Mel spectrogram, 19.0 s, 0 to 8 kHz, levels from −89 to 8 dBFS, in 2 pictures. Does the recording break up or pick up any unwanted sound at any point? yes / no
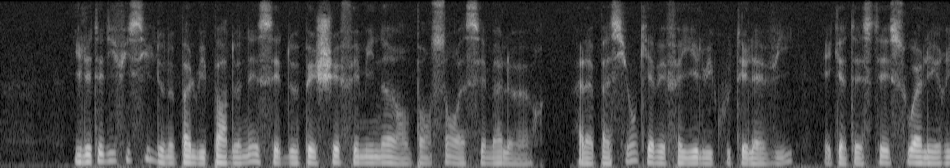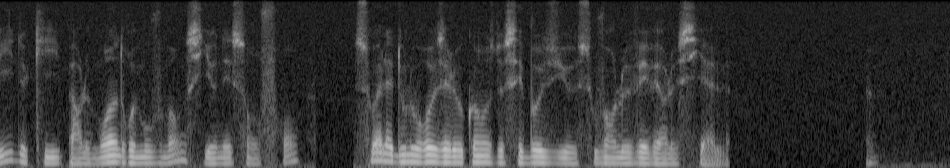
no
